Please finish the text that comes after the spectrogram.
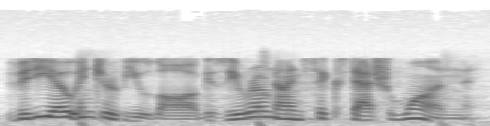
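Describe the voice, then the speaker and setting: An actor playing a formal, impersonal database announcer reading log headings in an audio drama. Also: male voice, medium pitch, expressive, measured pace. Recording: tinny phone-like band with hiss.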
